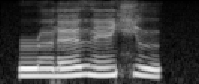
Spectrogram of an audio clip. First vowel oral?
no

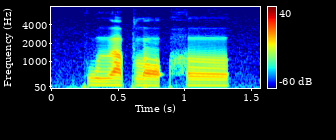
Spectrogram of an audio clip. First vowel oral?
yes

